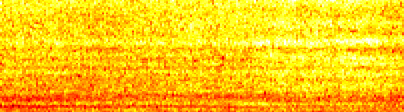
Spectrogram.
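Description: A steady rushing noise.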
